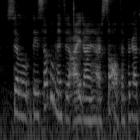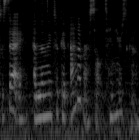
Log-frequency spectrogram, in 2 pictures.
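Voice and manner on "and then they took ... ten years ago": ordinary talk, nothing marked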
